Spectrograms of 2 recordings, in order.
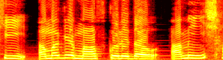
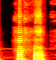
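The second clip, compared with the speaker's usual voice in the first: brief sneering laugh; short villainous heh-heh; mocking chuckle; 2 semitones lower than usual. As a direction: chuckle at someone's misfortune. Crow boasting of refusing help.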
